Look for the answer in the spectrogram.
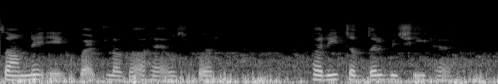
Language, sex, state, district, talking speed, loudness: Hindi, female, Punjab, Pathankot, 130 wpm, -17 LUFS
